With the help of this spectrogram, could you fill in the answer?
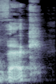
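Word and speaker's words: Veeck: back when called VEC as in wreck you know as in that's how you pronounce it because it would be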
